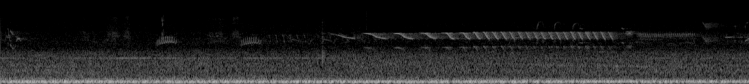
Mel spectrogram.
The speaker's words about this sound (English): Appears to be some fledgling song sparrows in an argument.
